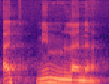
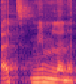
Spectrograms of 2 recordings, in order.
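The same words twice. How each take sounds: First: The t sound has a clean release without hissing. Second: The t sound has a hissing, whistling release. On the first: The speaker calls it right. "Tapi ucapkan at mim lana" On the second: The speaker calls it wrong. "huruf ta tidak memiliki safir, ya, seperti suara gitu. At mim lana, tidak"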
